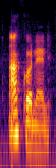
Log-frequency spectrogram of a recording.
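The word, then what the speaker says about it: Araquanid: Aquanid. That's how you say it. Aquanid. Arachnid, but it's. Sure. It's arachnid, but they put aqua there instead.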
